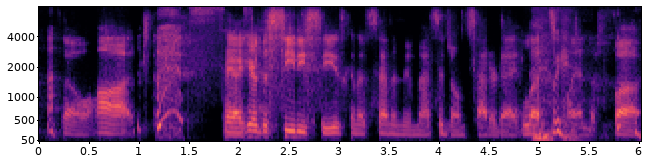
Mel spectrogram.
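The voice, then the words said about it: Mock sexy, seductive voice. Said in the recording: “We always start talking about COVID in sexy voice.”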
